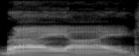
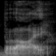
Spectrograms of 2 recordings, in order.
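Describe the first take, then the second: First: "Braai" stretched with a trailing extra vowel; overdone, drawn-out "Braai"; wrong braai. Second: Low, tapped-R "braai"; "braai" as one syllable, Afrikaans style; correct braai. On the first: Showing the wrong word, "Braai" drawn out as bry-eye. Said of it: "you wanna go". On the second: Teaching the word, Afrikaans "braai" in one syllable. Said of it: "It's pronounced". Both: Shown as a demonstration.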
